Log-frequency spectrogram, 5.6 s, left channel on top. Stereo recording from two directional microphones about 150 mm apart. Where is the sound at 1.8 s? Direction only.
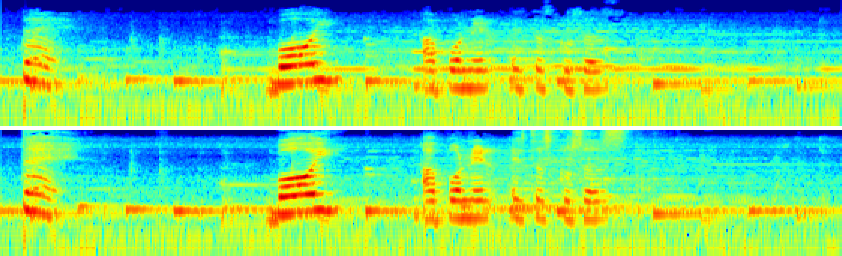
20° right (ahead or behind).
